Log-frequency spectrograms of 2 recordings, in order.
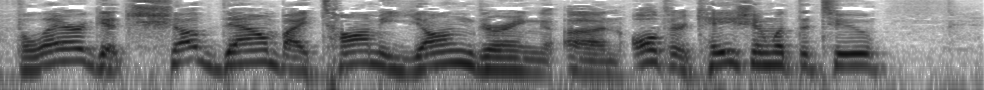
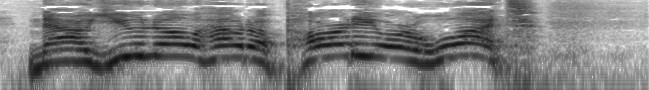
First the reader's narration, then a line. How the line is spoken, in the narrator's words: yells to the crowd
